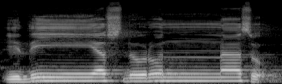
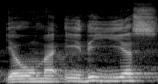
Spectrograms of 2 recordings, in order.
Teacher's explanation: tidak dilangsungkan bacanya, melainkan harus digunnahkan ya, ditahan selama 2 harakat ya, 2 harakat. Seperti contoh yang tadi ketika nun mati, yang ini nun mati bertemu dengan ya.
